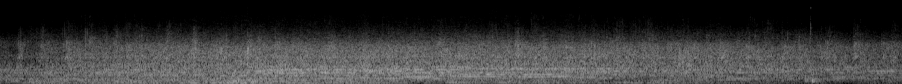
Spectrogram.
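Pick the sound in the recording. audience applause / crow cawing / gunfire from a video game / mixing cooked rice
audience applause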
